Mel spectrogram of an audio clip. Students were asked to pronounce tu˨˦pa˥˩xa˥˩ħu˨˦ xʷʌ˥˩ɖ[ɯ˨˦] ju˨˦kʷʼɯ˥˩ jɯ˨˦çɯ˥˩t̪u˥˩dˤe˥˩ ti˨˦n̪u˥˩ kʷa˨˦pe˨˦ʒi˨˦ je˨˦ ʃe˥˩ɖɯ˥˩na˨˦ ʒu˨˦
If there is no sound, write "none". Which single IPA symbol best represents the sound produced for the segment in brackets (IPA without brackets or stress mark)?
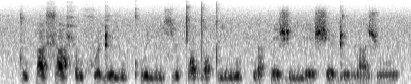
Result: ɯ˥˩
